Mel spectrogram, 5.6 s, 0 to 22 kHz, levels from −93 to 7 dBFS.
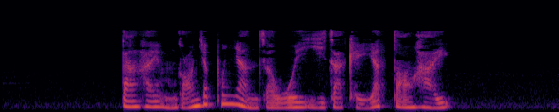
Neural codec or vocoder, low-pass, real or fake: none; 7.2 kHz; real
